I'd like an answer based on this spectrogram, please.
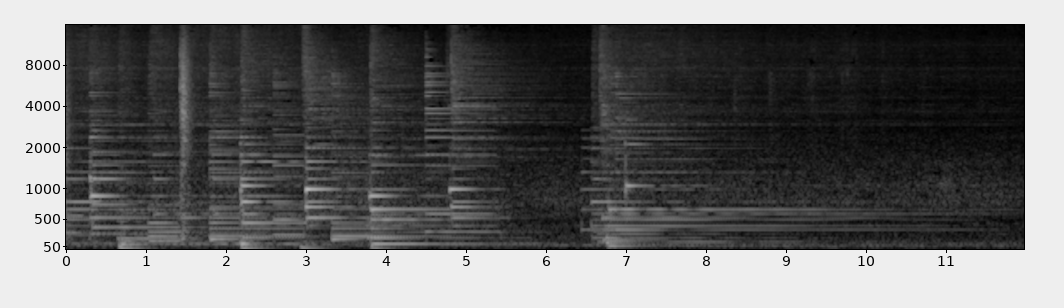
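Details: Soft piano music with struck chords that slowly fade out, and no animal heard.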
